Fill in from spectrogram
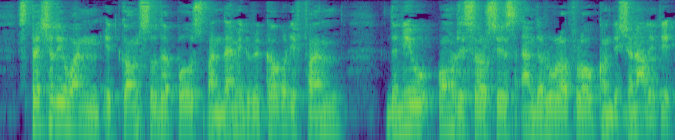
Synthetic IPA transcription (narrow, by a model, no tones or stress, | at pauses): əspɛʃalˠiwɛ̃nit̪̚kɔ̃mst̪uðəpost̪̚pãnd̪ɛmikrikɔβəɾifãn | d̪ənjuõw̃nɹisoɾsizə̃nd̪ərulɔflokõnd̪isionalit̪i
